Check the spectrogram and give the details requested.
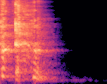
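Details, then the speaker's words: A single short, harsh cough in two or three quick bursts, from a woman with a hoarse voice and cough during a live stream. "Ai, amoras, hoje, hoje você tem que ter assim, ó, uma paciência de aguentar essa minha voz rouca, de aguentar a minha tosse."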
